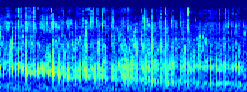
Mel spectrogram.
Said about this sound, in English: Here, you want to hear the coffee pouring? I do.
